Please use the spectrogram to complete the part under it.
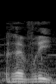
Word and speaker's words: Reverie: En realidad, en francés es Reverie.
